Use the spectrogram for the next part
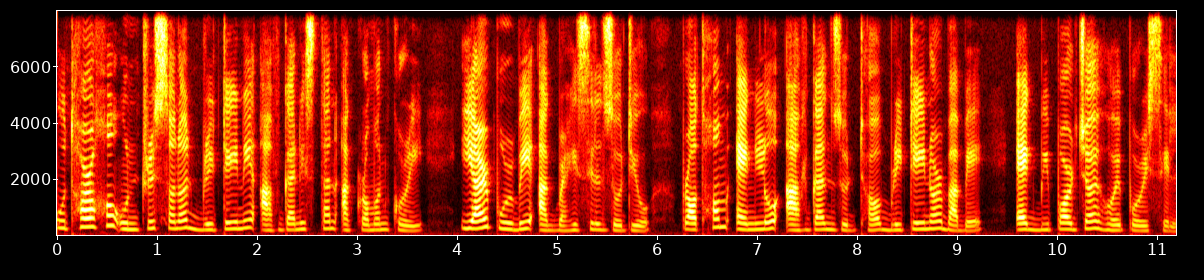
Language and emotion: Assamese, neutral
